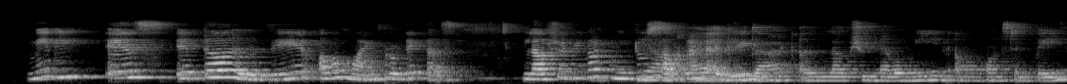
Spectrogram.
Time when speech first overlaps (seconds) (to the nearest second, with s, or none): 6 s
